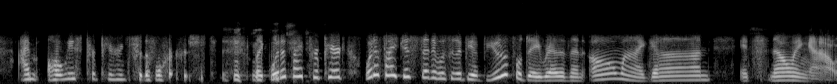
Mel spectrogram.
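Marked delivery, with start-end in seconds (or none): 5.9-8.4 mock miserable voice, very slow and drawn-out. Speaker contrasts preparing for the worst, acting out a mock-miserable voice. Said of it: "like in such a miserable voice".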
